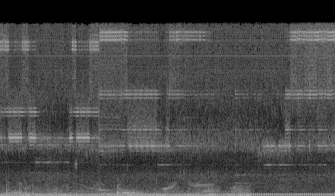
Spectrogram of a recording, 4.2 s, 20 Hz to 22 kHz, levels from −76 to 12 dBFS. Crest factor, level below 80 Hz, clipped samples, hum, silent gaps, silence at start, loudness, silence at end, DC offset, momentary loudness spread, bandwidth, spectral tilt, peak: 14 dB; -28 dBFS; under 0.1%; none; none; 0 s; -18 LUFS; 0 s; under 0.1%; 6 LU; over 20 kHz; -3.5 dB/octave; -6 dBFS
